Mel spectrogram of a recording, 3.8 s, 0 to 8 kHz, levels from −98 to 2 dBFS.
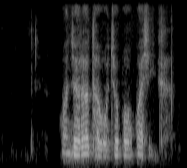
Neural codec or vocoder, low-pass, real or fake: vocoder, 22.05 kHz, 80 mel bands, WaveNeXt; 7.2 kHz; fake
